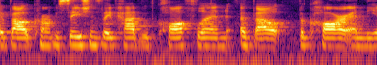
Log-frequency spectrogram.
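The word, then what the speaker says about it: Coughlan: it no no i don't know how it's pronounced c-o-it's-c-o-u-g-h-l-a-n oh coughlin cop yeah irishman is that irish well i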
